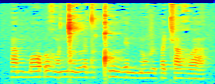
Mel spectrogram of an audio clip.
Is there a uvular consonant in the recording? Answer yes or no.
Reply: yes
